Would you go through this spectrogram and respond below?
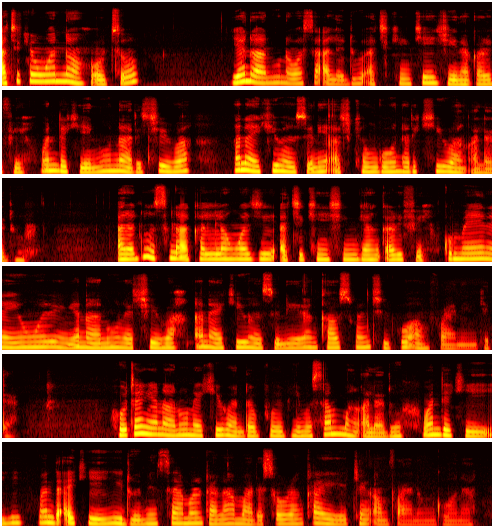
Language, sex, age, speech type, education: Hausa, female, 46-60, spontaneous, tertiary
